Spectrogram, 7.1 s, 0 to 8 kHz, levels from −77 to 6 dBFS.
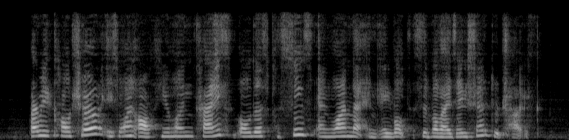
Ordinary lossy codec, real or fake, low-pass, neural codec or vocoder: MP3, 64 kbps; fake; 7.2 kHz; codec, 24 kHz, 1 kbps, SNAC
